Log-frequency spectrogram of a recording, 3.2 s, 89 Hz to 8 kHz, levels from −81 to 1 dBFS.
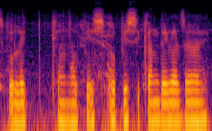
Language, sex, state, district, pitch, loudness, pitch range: Chakma, male, Tripura, Dhalai, 115 Hz, -17 LUFS, 115-120 Hz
